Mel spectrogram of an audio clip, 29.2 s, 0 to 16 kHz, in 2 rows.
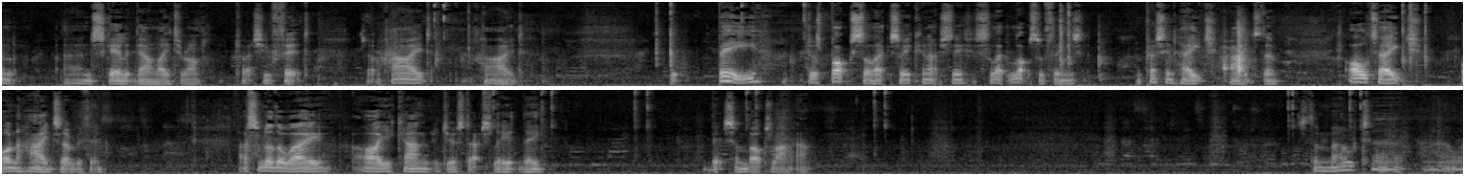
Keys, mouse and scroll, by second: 3.6 h, 4.2 click, 4.5 h, 6.3 b, 7.8 click, 9.5-12.9 drag, 10.3 h, 13.8 alt+h, 19.3 click, 19.9 click, 20.9 click, 21.9 click, 23.2 click, 25.6-26.0 scroll, 27.3 click, 28.0 click, 28.9-29.2 scroll down 4.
